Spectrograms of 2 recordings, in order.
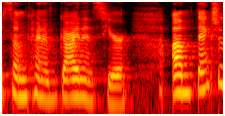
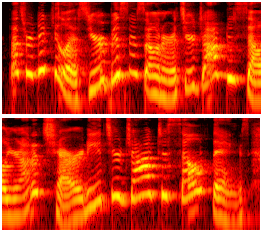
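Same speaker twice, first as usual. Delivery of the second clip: high-pitched, incredulous insistence; emphatic dismissal; 8 semitones higher than usual. Real, not acted. Coach telling business owners not to feel guilty selling, emphatically. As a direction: push back hard, pitch leaping up.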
